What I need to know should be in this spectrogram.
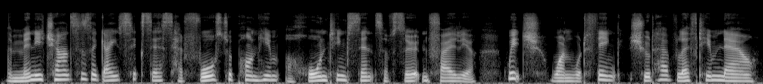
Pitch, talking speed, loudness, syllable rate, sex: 180 Hz, 190 wpm, -18 LUFS, 5.2 syllables/s, female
